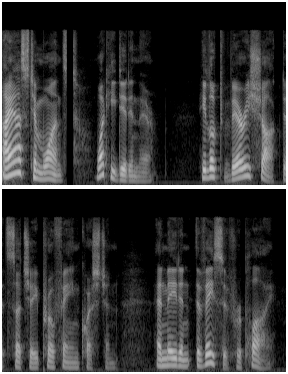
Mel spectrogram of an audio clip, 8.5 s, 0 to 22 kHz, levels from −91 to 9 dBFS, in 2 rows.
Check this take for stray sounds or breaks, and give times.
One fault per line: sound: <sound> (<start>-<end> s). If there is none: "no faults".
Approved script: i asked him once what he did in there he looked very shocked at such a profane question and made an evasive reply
sound: dropout (1.0-1.1 s)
